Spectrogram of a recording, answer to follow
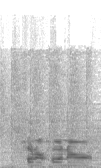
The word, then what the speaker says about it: Hunter x Hunter: hits of matchup where Hunter Hunter kilowatt is an assassin basically so Xing them out and the X in Hunter x Hunter is silent I'm gonna spite some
